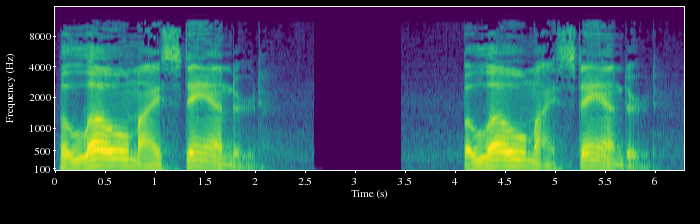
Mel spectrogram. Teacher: The first syllable, B, has the schwa sound. The second syllable, low, is stressed. It's strong.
